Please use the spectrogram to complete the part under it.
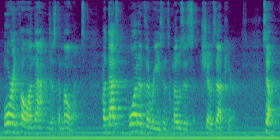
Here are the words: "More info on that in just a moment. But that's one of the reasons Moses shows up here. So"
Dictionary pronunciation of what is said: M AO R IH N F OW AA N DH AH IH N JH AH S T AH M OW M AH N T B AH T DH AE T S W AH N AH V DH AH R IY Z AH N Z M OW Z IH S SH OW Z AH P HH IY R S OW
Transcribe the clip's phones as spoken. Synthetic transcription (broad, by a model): M AO R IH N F OW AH N DH AH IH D JH AH S T AH M OW M AH N T B AH T DH AE T S W AH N AH V DH AH R IY Z AH N Z M OW Z IH S SH OW Z AH P HH IY R S OW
